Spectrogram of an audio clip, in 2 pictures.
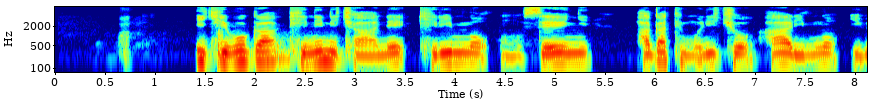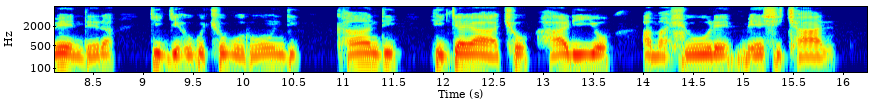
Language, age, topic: Rundi, 18-24, education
